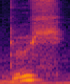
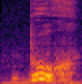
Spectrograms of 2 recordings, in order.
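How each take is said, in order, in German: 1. Der Vokal ist ein vorderer gerundeter 'ü'-Laut. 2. Der Vokal ist ein hinterer gerundeter 'oo'-Laut.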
